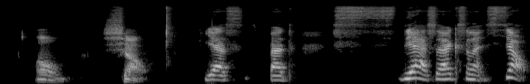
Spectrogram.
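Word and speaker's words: 笑: Has the same pronunciation with small. Oh, xiao.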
